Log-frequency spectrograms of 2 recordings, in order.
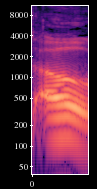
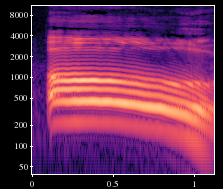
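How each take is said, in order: First: It is said casually, with little force. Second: It is cried out with strong intensity.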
